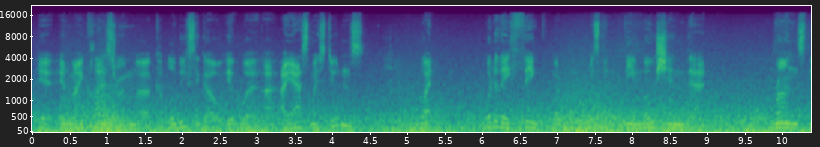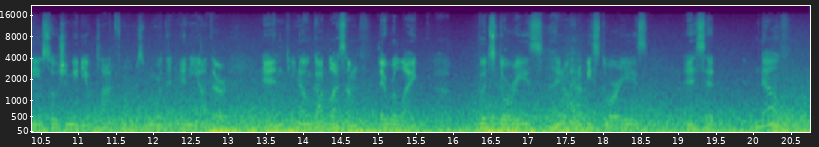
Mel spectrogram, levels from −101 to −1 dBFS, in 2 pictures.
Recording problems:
wind noise on the microphone; heavy; 3 dB below the speech

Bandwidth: 17 kHz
